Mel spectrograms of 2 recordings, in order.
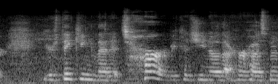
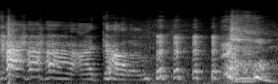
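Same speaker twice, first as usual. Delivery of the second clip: gloating laugh; 3 semitones higher, much slower than usual. Retold or imitated. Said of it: "he's like".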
